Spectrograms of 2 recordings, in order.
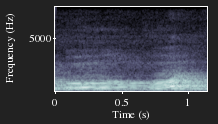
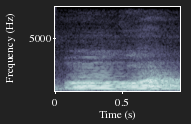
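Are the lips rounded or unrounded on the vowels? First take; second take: rounded; rounded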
